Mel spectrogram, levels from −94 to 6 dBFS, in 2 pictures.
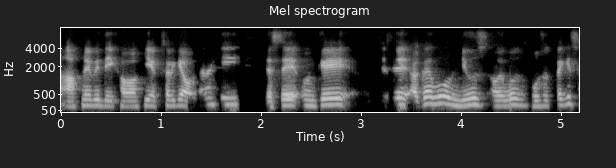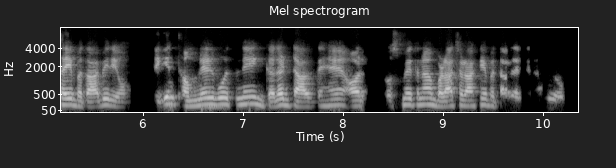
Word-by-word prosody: आपने 135 +5 +3
भी 165 - -2
देखा 145 -1 0
होगा 140 0 +2
कि 160 - +2
अक्सर 155 +1 -1
क्या 165 - +4
होता - - -3
है - - -2
ना 195 - -10
कि 190 0 -2 0.3
जैसे 85 0 +3
उनके 175 +4 +5 0.4
जैसे 190 -1 +1
अगर 205 +2 +1
वो 215 -2 +4
न्यूज़ 180 +3 -2
और 150 0 0
वो 180 +3 -1 0.2
हो 150 - -5
सकता 155 +3 -4
है - - -4
कि 205 - -2
सही 180 -2 +5
बता 135 -4 +2
भी 175 - -1
रहे 150 - -1
हों, 130 - -6 0.3
लेकिन 200 0 +1
थंबनेल 175 +6 +2
वो 195 0 +2
इतने 195 +2 -2 0.2
गलत 170 +3 +2
डालते 135 +2 +2
हैं, 165 +3 -1
और 150 -2 +1 0.2
उसमें 180 +3 -4
इतना 185 +1 0
बढ़ा-चढ़ा 150 +2 +3
के 180 +3 -3
बता - - -5
देते - - -7
हैं 370 - -26
ना - - -10
लोग, 435 -1 -9
170 Hz, 260 wpm, -24 LUFS, 150-185 Hz, 0.4 s, उनके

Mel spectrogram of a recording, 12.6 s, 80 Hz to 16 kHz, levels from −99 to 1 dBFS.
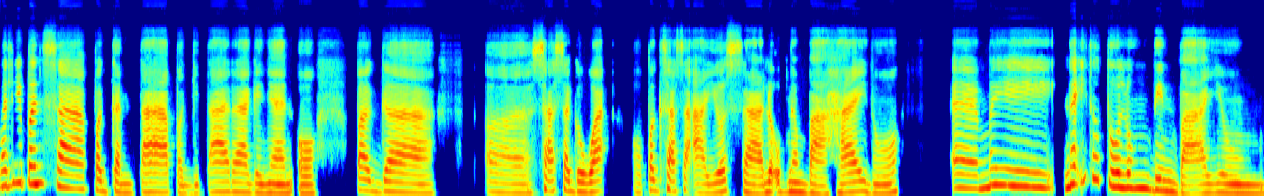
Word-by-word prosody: Maliban 320 +3 +3
sa 245 -7 +3
pagkanta, 170 -2 0
paggitara 170 +4 -2
ganyan, 160 -1 +1
o 155 0 +1 0.4
pag 200 -3 0
ah, 165 -3 +2 0.6
ah, 160 -2 -5
sasagawa 185 -1 +1 0.3
o 165 - -10
pagsasaayos 180 -3 -1
sa 155 -3 +2
loob 175 -1 0
ng 175 -2 +1
bahay, 160 +5 +1
'no, 160 +3 -3 0.5
eh, 245 -1 +1
may 300 +5 +2 0.6
naitutulong 270 - +3
din 190 -4 +1
ba 150 0 0
yung, 155 -1 -1
175 Hz, 110 wpm, -19 LUFS, 160-210 Hz, 0.6 s, Maliban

